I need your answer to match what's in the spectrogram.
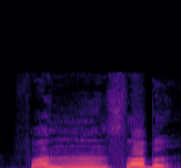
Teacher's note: فا نون زبر فن صاد با زبر صب فن صب. نون کے اوپر اخفا کیا. نون کو چھپایا اور اس با کے اوپر کلکلا کیا. با کو اٹھایا.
